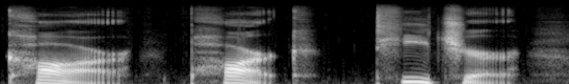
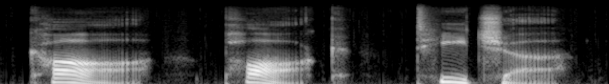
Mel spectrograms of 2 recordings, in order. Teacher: All those R sounds are very clear in many British accents, especially what we call received pronunciation or RP. · Those R sounds at the end of words almost disappear.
